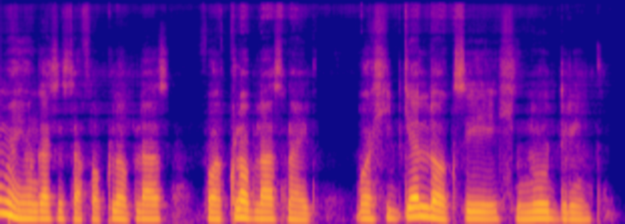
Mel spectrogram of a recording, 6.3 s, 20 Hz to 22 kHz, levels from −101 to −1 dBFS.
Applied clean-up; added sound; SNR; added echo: neural mask model Resemble Enhance denoiser.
